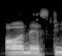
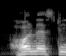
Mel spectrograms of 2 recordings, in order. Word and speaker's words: honesty: जो प्रोनाउंसिएशन होता है इसमें H साइलेंट हो जाता है, इसलिए इसको क्या पढ़ते हैं हम? ऑनेस्टी पढ़ते हैं, हॉनेस्टी नहीं पढ़ेंगे इसको।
